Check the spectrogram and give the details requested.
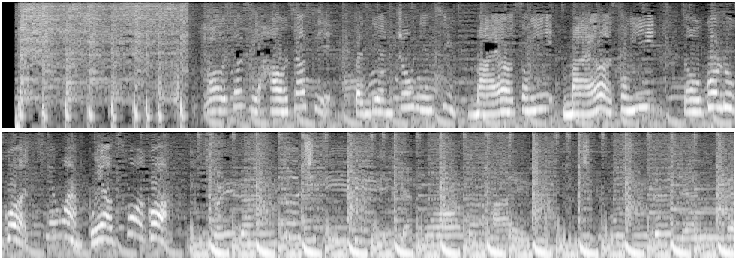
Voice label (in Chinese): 女 促销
